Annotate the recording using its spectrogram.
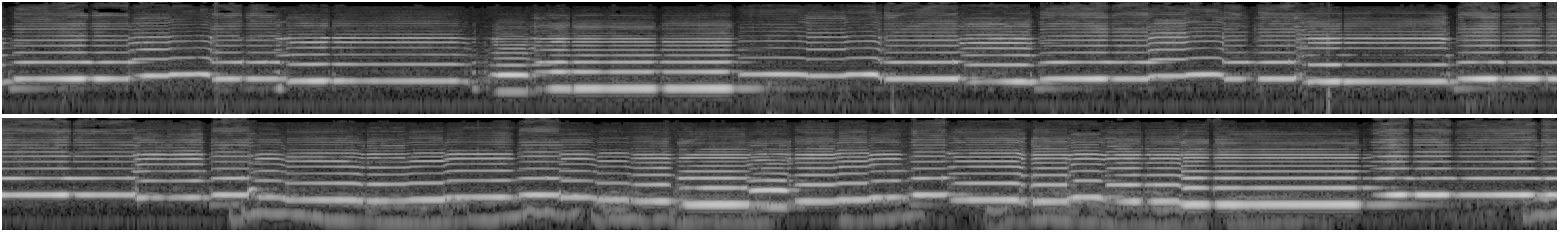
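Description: Solo violin played by a young girl: a slow melody of long bowed notes. Past the halfway point the tune drops to lower notes that slide and waver before climbing back up.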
